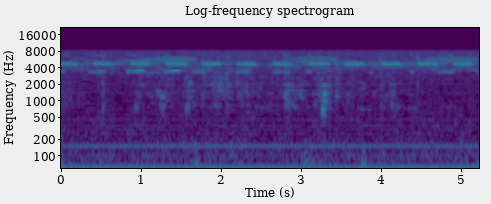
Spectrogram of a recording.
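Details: Night chorus of crickets from eastern Botswana's wilderness, captured at 2:30 AM on 21 May 16: bright, evenly spaced high chirps in short bursts with small gaps, set against a steady low droning hum.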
